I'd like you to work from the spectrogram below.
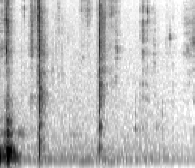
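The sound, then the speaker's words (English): A few crisp snips as a woman cuts the tip of a real feather quill pen for dipping in ink, three sharp cuts followed by fainter scraping clicks, with no talking. “She cuts the tips that she dips in the ink herself.”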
